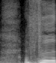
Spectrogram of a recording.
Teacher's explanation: bizim Men Of türleri üzerine mesela FI diyoruz engelleme nerede gerçekleşiyor Alt Dudak ve üst diş Hani labiodental bir ses ortaya çıkmış oluyor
